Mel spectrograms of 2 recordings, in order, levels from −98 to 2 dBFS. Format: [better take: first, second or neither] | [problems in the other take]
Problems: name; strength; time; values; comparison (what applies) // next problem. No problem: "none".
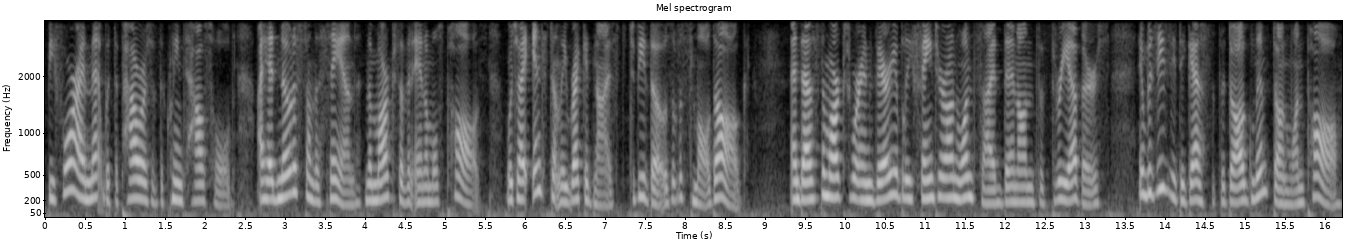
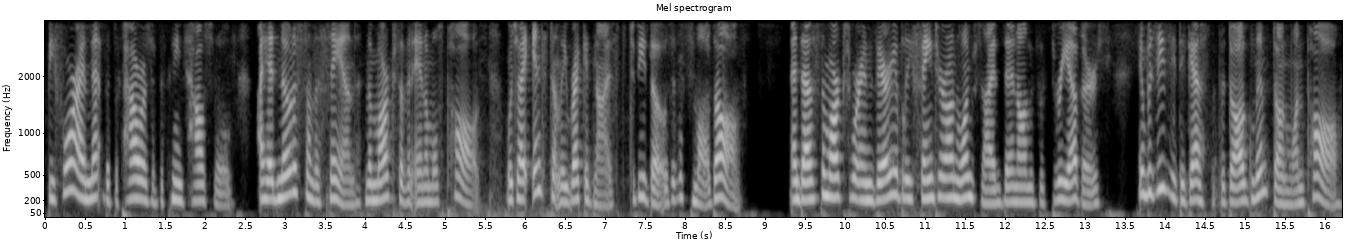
first | noise reduction (neural mask model Resemble Enhance denoiser)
